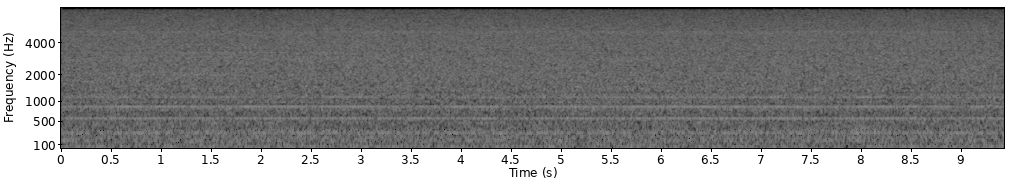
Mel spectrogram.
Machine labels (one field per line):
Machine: fan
